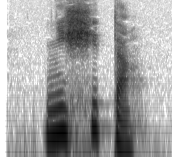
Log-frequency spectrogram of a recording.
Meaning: 1. poverty, destitution, penury, misery 2. beggars, beggary
- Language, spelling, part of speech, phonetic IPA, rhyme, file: Russian, нищета, noun, [nʲɪɕːɪˈta], -a, Ru-нищета.ogg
